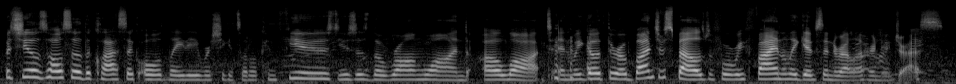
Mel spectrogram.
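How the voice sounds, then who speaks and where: A woman cast member outdoors, answering an interview with lively enthusiasm. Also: on the high side, normal speed, few pauses. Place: outdoor theatre stage.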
